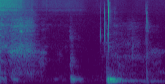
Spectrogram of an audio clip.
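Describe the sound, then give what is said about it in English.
A few sharp clicks and clunks of a microphone stand being adjusted, spaced irregularly with short pauses between them and no talking. “Sorry, I'm having some physical difficulties over here with my mic stand.”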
